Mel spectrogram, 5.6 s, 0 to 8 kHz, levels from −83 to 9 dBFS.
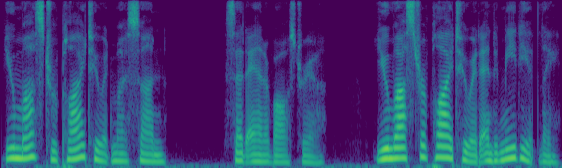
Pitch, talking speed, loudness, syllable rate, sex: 145 Hz, 190 wpm, -19 LUFS, 5.7 syllables/s, female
